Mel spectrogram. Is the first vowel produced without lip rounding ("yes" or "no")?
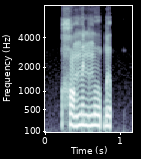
no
